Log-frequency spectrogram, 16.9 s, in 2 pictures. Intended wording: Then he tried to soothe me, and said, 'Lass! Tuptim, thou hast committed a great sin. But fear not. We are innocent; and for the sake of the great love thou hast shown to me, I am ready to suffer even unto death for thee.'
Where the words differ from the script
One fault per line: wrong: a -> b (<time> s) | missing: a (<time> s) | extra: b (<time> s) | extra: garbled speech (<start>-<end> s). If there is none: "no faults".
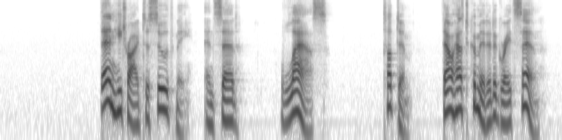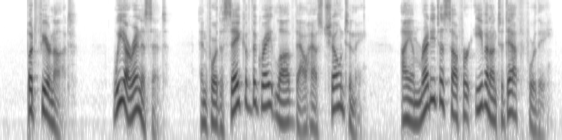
no faults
